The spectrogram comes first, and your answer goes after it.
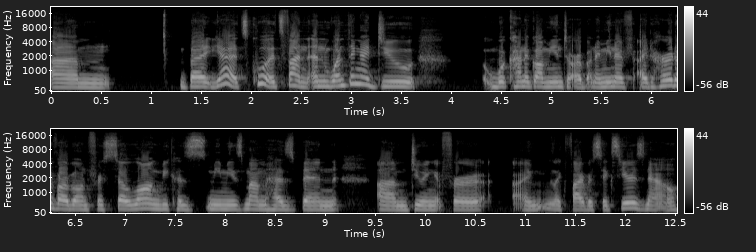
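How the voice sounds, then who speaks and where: A woman speaks in a plain, everyday voice at a medium pitch and a moderate pace. Her intonation stays fairly even, and the recording is very clean with a silent background. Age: 20s. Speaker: product sales consultant. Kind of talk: casual chat; sales pitch.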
